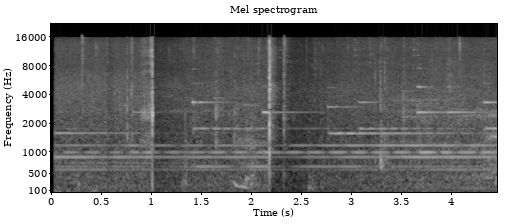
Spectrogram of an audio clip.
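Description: Chimes ringing: several overlapping tones at different pitches start one after another and hold. Two sharp clicks come about one and two seconds in.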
